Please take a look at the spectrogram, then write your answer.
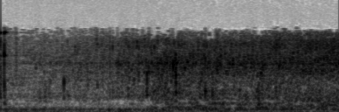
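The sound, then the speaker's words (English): Two Alka-Seltzer effervescent tablets, dropped into a glass of water, fizz steadily: a dense, crackling hiss of tiny bubbles that holds fairly even for a few seconds, with no voices. “You hear that fizzing, sparkling sound?”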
